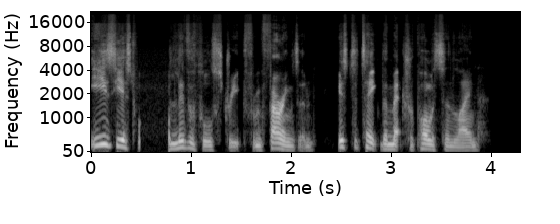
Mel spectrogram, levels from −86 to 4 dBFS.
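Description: From 0.48 to 0.79 s a long network dropout likely occurred. A fading buzz fills the gap and about 200 ms of speech is lost, unlike a brief clipped packet loss. From 0.88 to 2.25 s, just before "is to take the", a jitter buffer speed-up runs speech 5% faster at unchanged pitch, trimming roughly 70 ms. It sounds hurried rather than chipmunk-like, unlike resampling.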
